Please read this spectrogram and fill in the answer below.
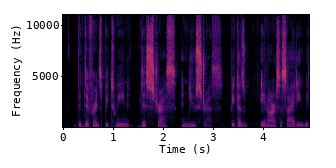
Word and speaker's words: eustress: Of the difference between distress and eustress.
